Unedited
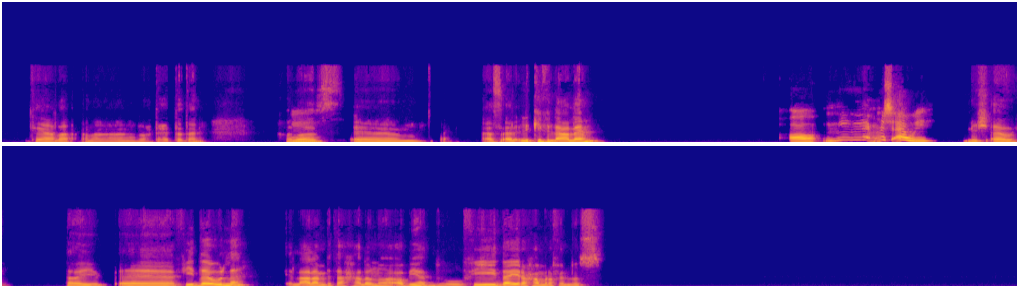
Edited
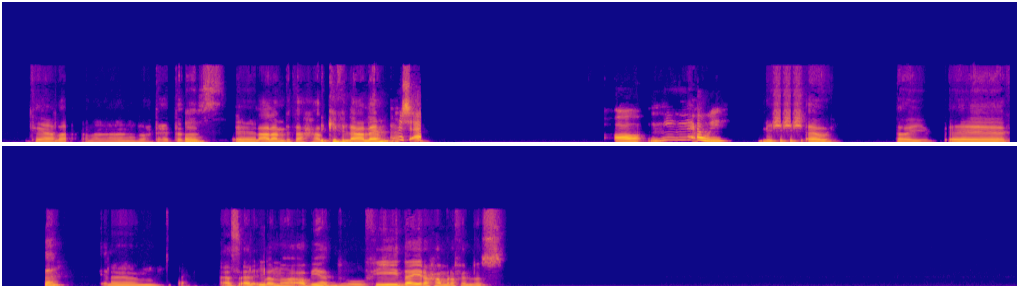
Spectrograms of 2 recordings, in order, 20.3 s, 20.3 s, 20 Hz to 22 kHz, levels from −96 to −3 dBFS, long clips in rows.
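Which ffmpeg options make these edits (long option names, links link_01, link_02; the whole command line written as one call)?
ffmpeg -i in.wav -filter_complex "[0:a]asplit=15[link_01][link_02][link_03][link_04][link_05][link_06][link_07][link_08][link_09][link_10][link_11][link_12][link_13][link_14][link_15];[link_01]atrim=end=0.63,asetpts=PTS-STARTPTS,afade=type=out:start_time=0.626:duration=0.004:curve=hsin:silence=0.0668344[link_16];[link_02]atrim=start=0.63:end=1.832,asetpts=PTS-STARTPTS,afade=type=in:duration=0.48:silence=0.0668344[link_17];[link_03]atrim=start=3.008:end=3.712[link_18];[link_04]atrim=start=13.088:end=13.752[link_19];[link_05]atrim=start=5.238:end=5.932[link_20];[link_06]atrim=start=8.698:end=9.002[link_21];[link_07]atrim=start=5.928:end=8.702[link_22];[link_08]atrim=start=8.998:end=9.832[link_23];[link_09]atrim=start=9.728:end=9.832[link_24];[link_10]atrim=start=9.728:end=11.23,asetpts=PTS-STARTPTS,afade=type=out:start_time=1.092:duration=0.41[link_25];[link_11]atrim=start=11.23:end=11.92,asetpts=PTS-STARTPTS,afade=type=in:duration=0.004:curve=hsin,afade=type=out:start_time=0.686:duration=0.004:curve=hsin[link_26];[link_12]atrim=start=11.92:end=12.43,asetpts=PTS-STARTPTS,volume=0[link_27];[link_13]atrim=start=12.43:end=13.092,asetpts=PTS-STARTPTS,afade=type=in:duration=0.004:curve=hsin[link_28];[link_14]atrim=start=3.708:end=5.242[link_29];[link_15]atrim=start=13.748[link_30];[link_16][link_17]concat=n=2:v=0:a=1[link_31];[link_31][link_18]acrossfade=duration=0.004:curve1=hsin:curve2=hsin[link_32];[link_32][link_19]acrossfade=duration=0.004:curve1=hsin:curve2=hsin[link_33];[link_33][link_20]acrossfade=duration=0.004:curve1=hsin:curve2=hsin[link_34];[link_34][link_21]acrossfade=duration=0.004:curve1=hsin:curve2=hsin[link_35];[link_35][link_22]acrossfade=duration=0.004:curve1=hsin:curve2=hsin[link_36];[link_36][link_23]acrossfade=duration=0.004:curve1=hsin:curve2=hsin[link_37];[link_37][link_24]acrossfade=duration=0.004:curve1=hsin:curve2=hsin[link_38];[link_25][link_26][link_27][link_28]concat=n=4:v=0:a=1[link_39];[link_38][link_39]acrossfade=duration=0.004:curve1=hsin:curve2=hsin[link_40];[link_40][link_29]acrossfade=duration=0.004:curve1=hsin:curve2=hsin[link_41];[link_41][link_30]acrossfade=duration=0.004:curve1=hsin:curve2=hsin" out.wav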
